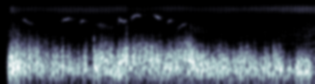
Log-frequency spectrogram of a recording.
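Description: Rufous fieldwren gives a quick run of about nine thin, high whistled notes that step up and down in pitch, half-buried under a loud low rumble of wind and a steady hiss.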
